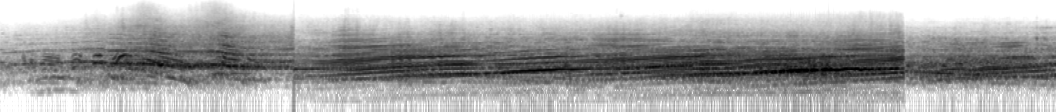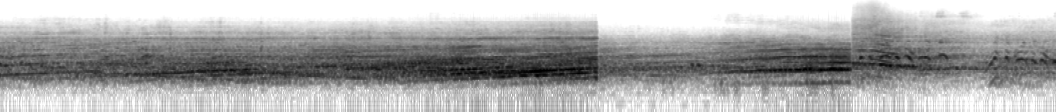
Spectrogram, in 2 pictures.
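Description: Racing superbike engines revving high and climbing through the gears, pitch rising and falling with each shift, with bikes passing close by about two seconds in and again near the end. The sound jumps abruptly at several edits between shots.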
